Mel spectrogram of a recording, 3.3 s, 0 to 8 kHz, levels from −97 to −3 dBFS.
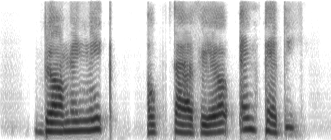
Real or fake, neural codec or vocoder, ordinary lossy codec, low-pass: fake; codec, 16 kHz, 1 kbps, FreqCodec, smaller model; none; none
